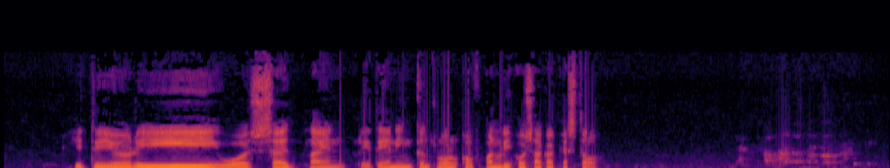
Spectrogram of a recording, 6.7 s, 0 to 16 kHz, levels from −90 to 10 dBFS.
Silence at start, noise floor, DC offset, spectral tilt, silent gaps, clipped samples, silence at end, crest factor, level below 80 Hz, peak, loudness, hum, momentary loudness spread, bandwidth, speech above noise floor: 0.55 s; -65 dBFS; under 0.1%; -5.5 dB/octave; none; under 0.1%; 0.4 s; 20 dB; -44 dBFS; -8 dBFS; -25 LUFS; none; 22 LU; 11 kHz; 40 dB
